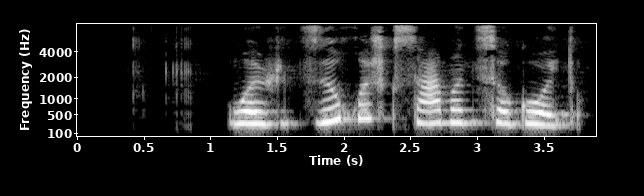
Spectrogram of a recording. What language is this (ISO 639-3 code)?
abk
